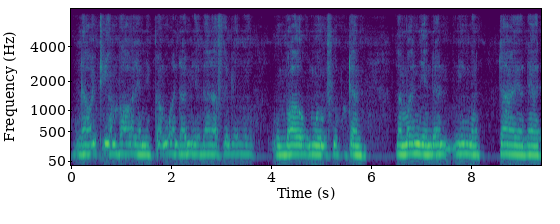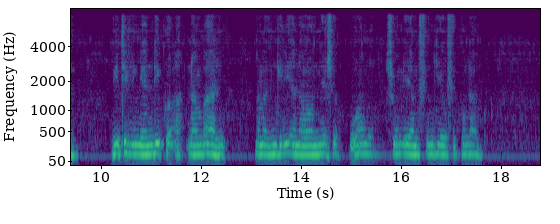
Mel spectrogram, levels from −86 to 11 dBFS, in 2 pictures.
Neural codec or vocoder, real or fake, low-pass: codec, 16 kHz, 4.8 kbps, FACodec; fake; 7.2 kHz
